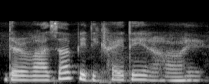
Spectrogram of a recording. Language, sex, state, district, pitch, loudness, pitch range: Hindi, female, Arunachal Pradesh, Papum Pare, 200 Hz, -16 LUFS, 190-220 Hz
